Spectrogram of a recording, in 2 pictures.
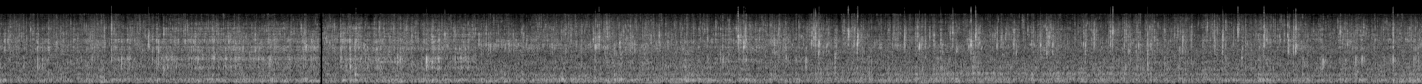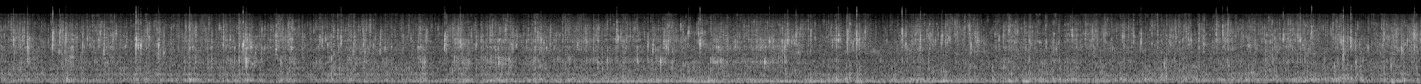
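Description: Water running steadily from a handheld shower sprayer and splashing onto hair at a shampoo basin, with scattered small clicks and taps.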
